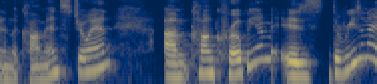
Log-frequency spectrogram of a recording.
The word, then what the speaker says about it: Concrobium: Um the best one that I have found is Concrobium. And I always say conroium is a mouthful, but uh it's spelled C O N C R O B IU M.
